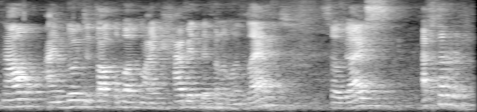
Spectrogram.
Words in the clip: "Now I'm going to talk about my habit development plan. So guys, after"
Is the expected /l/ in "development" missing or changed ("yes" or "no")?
yes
